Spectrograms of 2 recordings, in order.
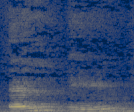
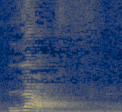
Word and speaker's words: laugh: L-A-U-G-H. We pronounce it laugh. The pronunciation of this word is laugh. Laugh. G-H, give the sound of F.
